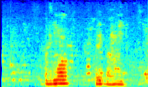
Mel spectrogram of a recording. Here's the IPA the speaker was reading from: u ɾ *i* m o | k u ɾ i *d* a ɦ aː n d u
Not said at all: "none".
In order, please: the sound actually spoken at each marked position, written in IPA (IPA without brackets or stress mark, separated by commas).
i, ɡ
